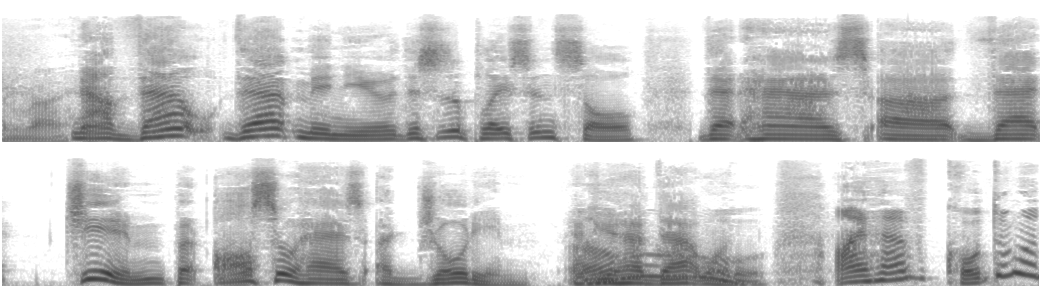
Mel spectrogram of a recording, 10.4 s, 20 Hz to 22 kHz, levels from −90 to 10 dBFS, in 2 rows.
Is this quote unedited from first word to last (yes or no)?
yes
